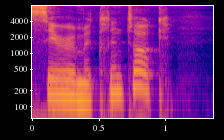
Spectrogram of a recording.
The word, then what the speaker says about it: Sarah McClintock: Today we've got Sarah McClintock.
